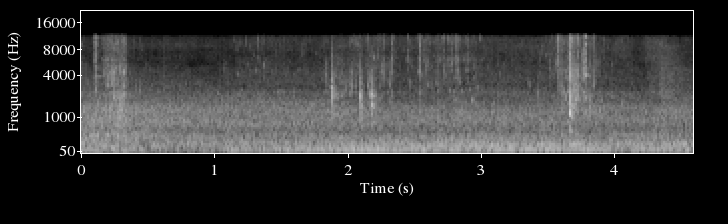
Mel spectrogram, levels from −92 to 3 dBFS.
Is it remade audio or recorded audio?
recorded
